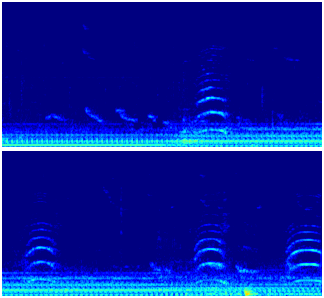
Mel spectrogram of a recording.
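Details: Shelter domestic cat in Russia meowing while being asked what it wants to say; four arched, rising-then-falling meows around the middle and end, steady low hum underneath and a brief knock near the end.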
